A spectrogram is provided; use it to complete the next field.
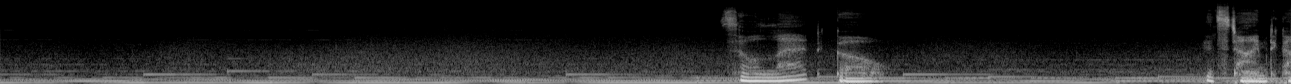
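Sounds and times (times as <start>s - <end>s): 
flowing water: 0.0s - 12.9s
low droning musical tones: 0.0s - 12.9s
speech: 7.4s - 8.8s, 12.1s - 12.9s.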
